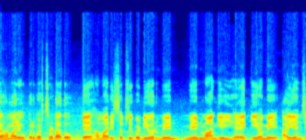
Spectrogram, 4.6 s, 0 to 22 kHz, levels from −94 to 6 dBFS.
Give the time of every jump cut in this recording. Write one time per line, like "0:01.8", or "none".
0:01.2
